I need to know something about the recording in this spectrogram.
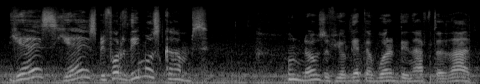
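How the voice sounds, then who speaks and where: A woman's voice: fairly low pitch, expressive, normal speed, lightly acted. An actress playing a flustered, impatient female cult member in a video game, fussy and exclamatory. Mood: hurried. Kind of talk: video game cutscene acting. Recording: loud music underneath. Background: game music.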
